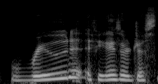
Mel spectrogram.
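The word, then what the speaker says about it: Rhude: a newer brand to me it is called Rude if you guys are just listening and not watching that's spelled RH u d e pretty decent self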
